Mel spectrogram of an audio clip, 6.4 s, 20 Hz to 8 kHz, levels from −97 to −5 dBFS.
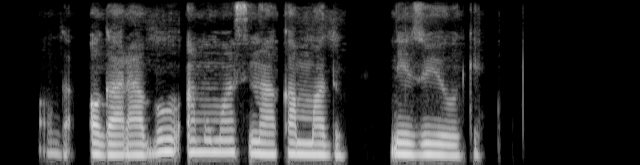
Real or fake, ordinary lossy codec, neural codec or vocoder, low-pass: real; none; none; none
